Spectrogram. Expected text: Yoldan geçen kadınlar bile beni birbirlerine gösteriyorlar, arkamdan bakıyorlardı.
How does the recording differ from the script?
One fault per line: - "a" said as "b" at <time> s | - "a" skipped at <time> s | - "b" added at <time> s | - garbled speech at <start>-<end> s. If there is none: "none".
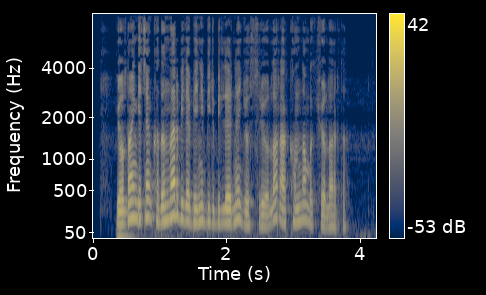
none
